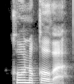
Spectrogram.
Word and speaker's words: Konnikova: So Maria Konnikova, pardon the pronunciation, Konnikova, okay, got it.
